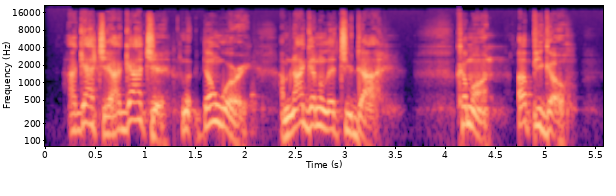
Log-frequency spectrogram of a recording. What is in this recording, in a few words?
revive friend, survivor voice manager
